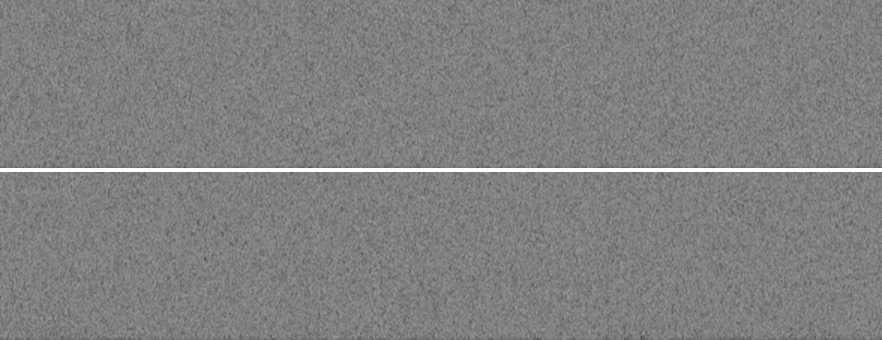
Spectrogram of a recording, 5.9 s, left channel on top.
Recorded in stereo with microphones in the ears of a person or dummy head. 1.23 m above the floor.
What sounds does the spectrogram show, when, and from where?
Only background noise.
